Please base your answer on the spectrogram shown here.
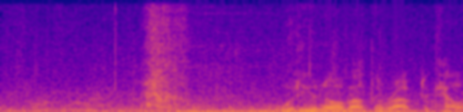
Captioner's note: sighs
